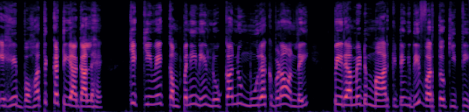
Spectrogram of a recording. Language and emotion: Punjabi, disgusted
